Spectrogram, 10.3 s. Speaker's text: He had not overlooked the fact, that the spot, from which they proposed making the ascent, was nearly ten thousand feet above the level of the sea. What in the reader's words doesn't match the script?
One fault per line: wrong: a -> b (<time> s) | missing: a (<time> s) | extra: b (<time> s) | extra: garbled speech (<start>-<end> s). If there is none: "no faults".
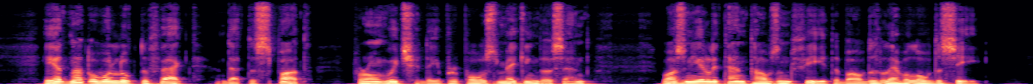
no faults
